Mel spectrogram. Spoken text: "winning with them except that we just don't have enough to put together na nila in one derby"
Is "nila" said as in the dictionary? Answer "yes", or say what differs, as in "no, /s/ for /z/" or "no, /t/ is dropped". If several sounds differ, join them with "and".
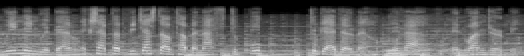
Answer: no, /l/ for /n/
